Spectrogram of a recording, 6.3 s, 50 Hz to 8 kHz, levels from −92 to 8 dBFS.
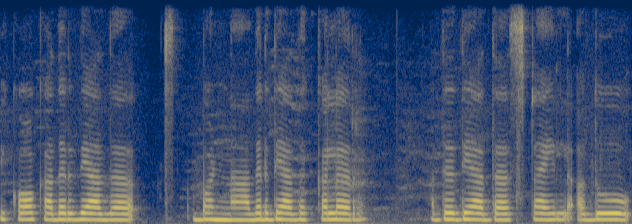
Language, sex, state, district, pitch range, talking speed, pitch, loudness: Kannada, female, Karnataka, Bijapur, 215-230 Hz, 115 wpm, 225 Hz, -13 LUFS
